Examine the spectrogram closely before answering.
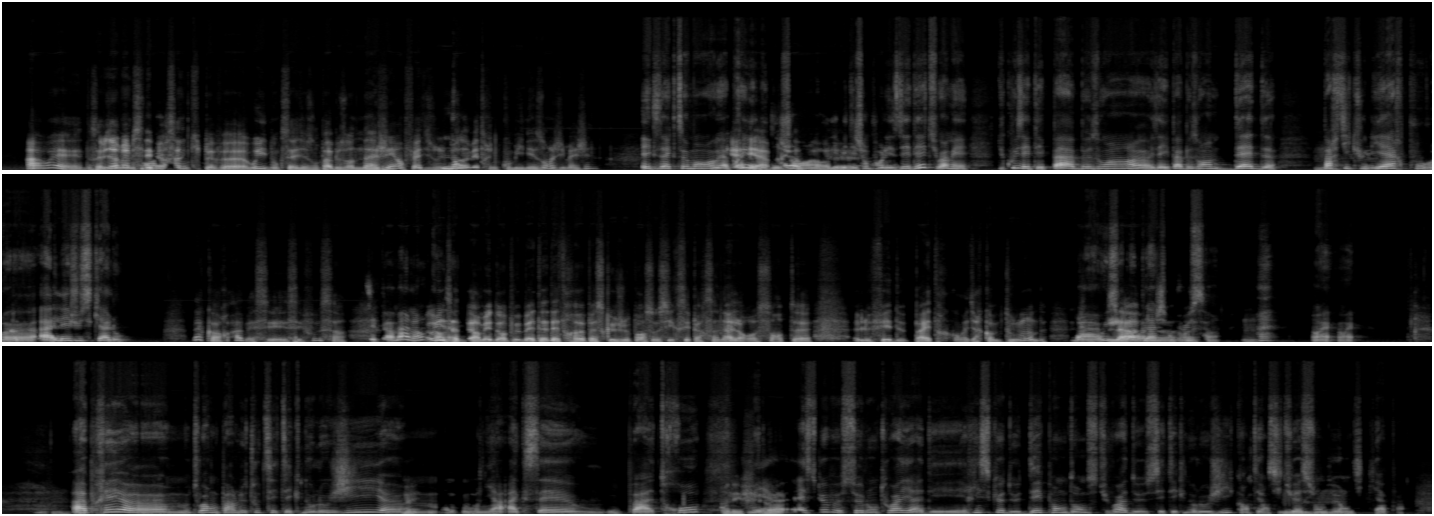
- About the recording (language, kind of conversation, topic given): French, unstructured, Comment la technologie peut-elle aider les personnes en situation de handicap ?
- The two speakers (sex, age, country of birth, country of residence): female, 45-49, France, France; male, 30-34, France, France
- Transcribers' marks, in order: static; distorted speech; other background noise; gasp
